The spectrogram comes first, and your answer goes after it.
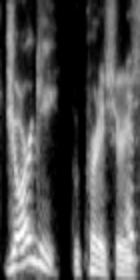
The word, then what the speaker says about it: Jorge: I'm pretty sure it's Jorgy. I'm pretty sure he That's says a- his You're name looking- Jorge.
